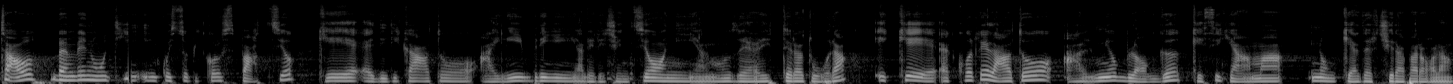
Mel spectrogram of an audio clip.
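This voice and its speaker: This woman's pitch is very deep and low. She speaks at a very slow pace. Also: ordinary pitch variation. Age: 30s. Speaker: book blogger and podcaster. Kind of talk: solo monologue introducing podcast.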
